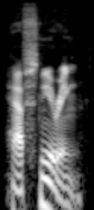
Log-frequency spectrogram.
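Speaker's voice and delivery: plain reading voice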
